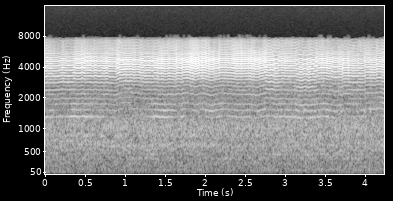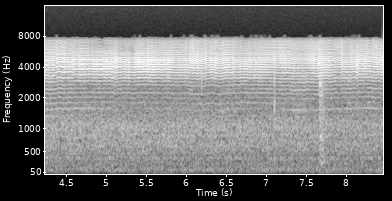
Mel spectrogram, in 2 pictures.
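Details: Mason bees buzzing each other produce a constant, layered drone with bright high overtones and a low rumbling underlayer, broken near the end by a short sharp tick, otherwise steady and uniform.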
